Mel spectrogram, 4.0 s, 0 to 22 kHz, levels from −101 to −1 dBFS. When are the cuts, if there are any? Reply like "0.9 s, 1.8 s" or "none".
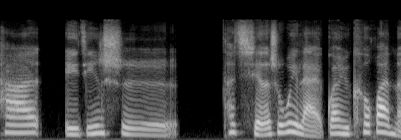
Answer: none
